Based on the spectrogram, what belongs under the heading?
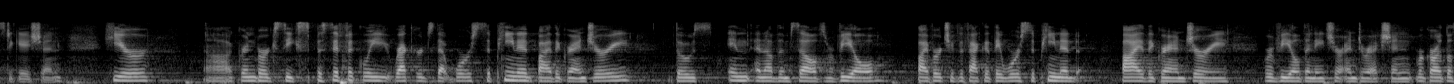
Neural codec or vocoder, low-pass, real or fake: none; 7.2 kHz; real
